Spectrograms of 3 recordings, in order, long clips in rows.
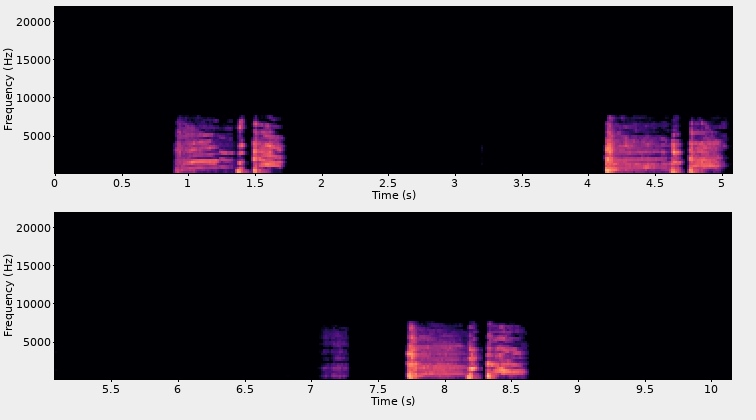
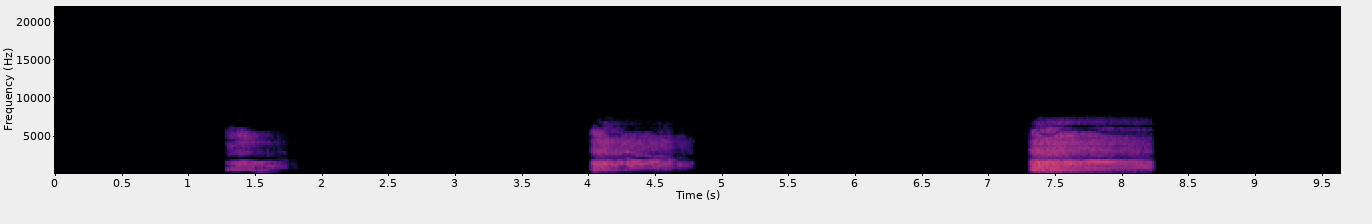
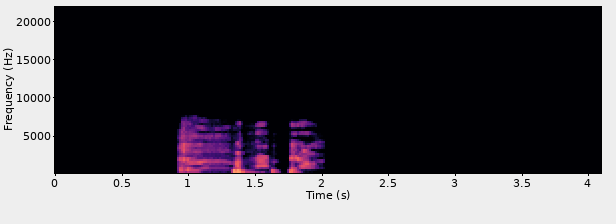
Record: {"three_cough_length": "10.2 s", "three_cough_amplitude": 26904, "three_cough_signal_mean_std_ratio": 0.26, "exhalation_length": "9.6 s", "exhalation_amplitude": 2069, "exhalation_signal_mean_std_ratio": 0.32, "cough_length": "4.1 s", "cough_amplitude": 13120, "cough_signal_mean_std_ratio": 0.23, "survey_phase": "beta (2021-08-13 to 2022-03-07)", "age": "45-64", "gender": "Female", "wearing_mask": "No", "symptom_cough_any": true, "symptom_runny_or_blocked_nose": true, "symptom_shortness_of_breath": true, "symptom_fatigue": true, "symptom_headache": true, "symptom_other": true, "smoker_status": "Never smoked", "respiratory_condition_asthma": false, "respiratory_condition_other": false, "recruitment_source": "Test and Trace", "submission_delay": "2 days", "covid_test_result": "Positive", "covid_test_method": "LFT"}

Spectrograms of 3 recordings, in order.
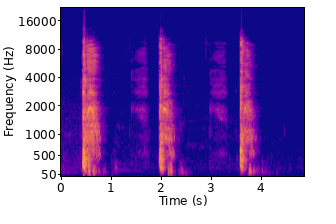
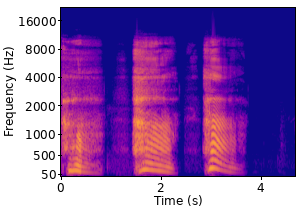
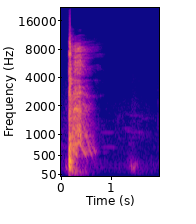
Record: {"three_cough_length": "4.9 s", "three_cough_amplitude": 32768, "three_cough_signal_mean_std_ratio": 0.29, "exhalation_length": "4.7 s", "exhalation_amplitude": 30749, "exhalation_signal_mean_std_ratio": 0.46, "cough_length": "2.0 s", "cough_amplitude": 32767, "cough_signal_mean_std_ratio": 0.27, "survey_phase": "beta (2021-08-13 to 2022-03-07)", "age": "45-64", "gender": "Male", "wearing_mask": "No", "symptom_fatigue": true, "symptom_headache": true, "smoker_status": "Ex-smoker", "respiratory_condition_asthma": false, "respiratory_condition_other": false, "recruitment_source": "Test and Trace", "submission_delay": "-1 day", "covid_test_result": "Negative", "covid_test_method": "LFT"}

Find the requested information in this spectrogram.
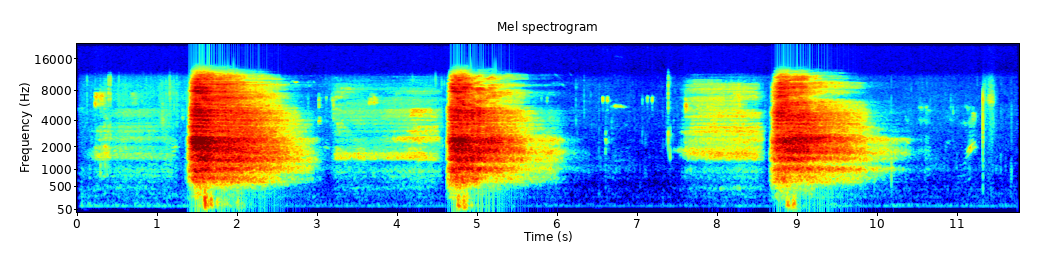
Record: {"exhalation_length": "11.8 s", "exhalation_amplitude": 22341, "exhalation_signal_mean_std_ratio": 0.4, "survey_phase": "beta (2021-08-13 to 2022-03-07)", "age": "18-44", "gender": "Male", "wearing_mask": "No", "symptom_none": true, "symptom_onset": "8 days", "smoker_status": "Ex-smoker", "respiratory_condition_asthma": false, "respiratory_condition_other": false, "recruitment_source": "Test and Trace", "submission_delay": "1 day", "covid_test_result": "Positive", "covid_test_method": "ePCR"}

